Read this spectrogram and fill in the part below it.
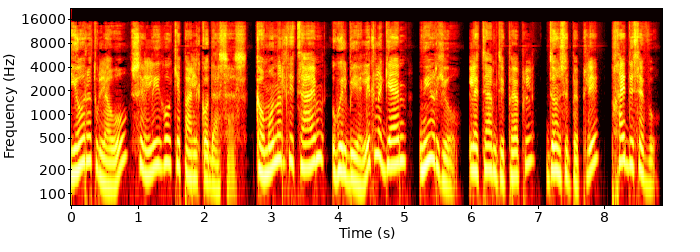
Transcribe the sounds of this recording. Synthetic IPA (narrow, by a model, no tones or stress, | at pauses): io̞ɾɐt̪ulɐ̰use̞liɣo̞ce̞pɐliko̞nd̪ɐsɐ̰skomonɐlt̪it̪ʰajmwilbielit̪lɐɟenː | iɐɾʝṵlet̪amd̪ipepl | donzipeplipxɐjd̪isevu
